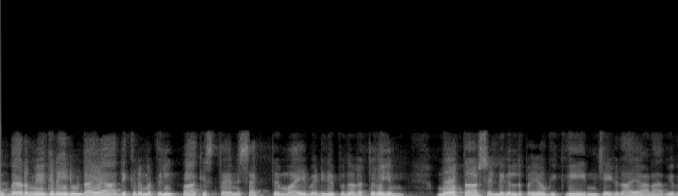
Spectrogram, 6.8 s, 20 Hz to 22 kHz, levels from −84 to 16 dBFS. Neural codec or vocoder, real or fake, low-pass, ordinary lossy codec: codec, 24 kHz, 1.2 kbps, DualCodec; fake; 7.2 kHz; none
